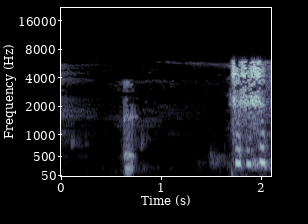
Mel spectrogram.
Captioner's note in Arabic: تجشأ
